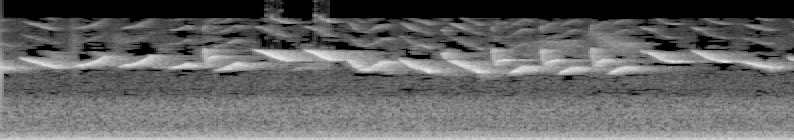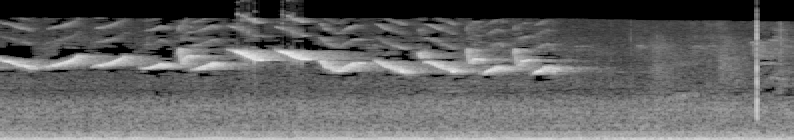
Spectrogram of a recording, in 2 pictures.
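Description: A bird sings a long, fast, continuous run of high chirps and sweeping whistled notes, lively and unbroken, fading out near the end over a low hum.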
